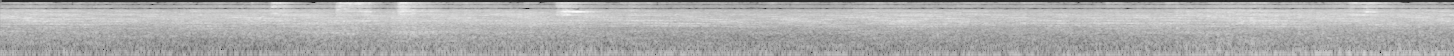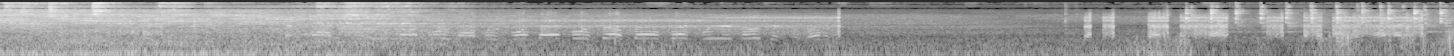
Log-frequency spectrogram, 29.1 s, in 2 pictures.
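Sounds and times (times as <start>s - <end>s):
steel wheels rumbling on rails: 0.0s - 22.1s, 23.7s - 29.0s.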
